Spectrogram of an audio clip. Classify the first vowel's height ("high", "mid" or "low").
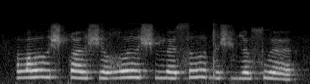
mid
